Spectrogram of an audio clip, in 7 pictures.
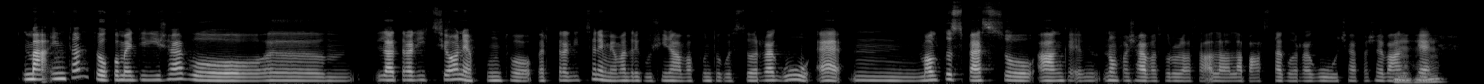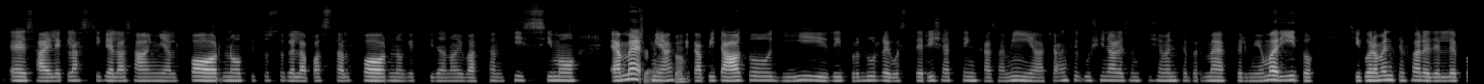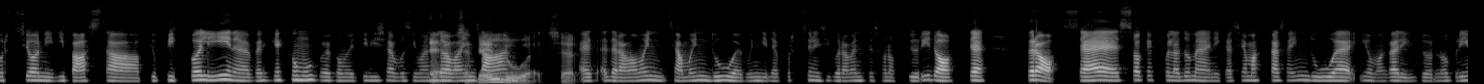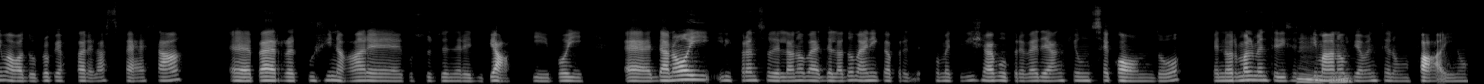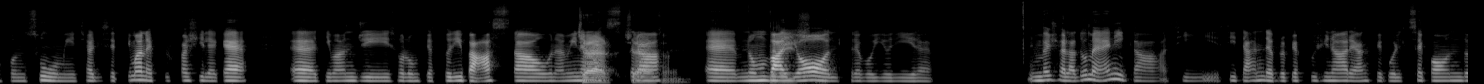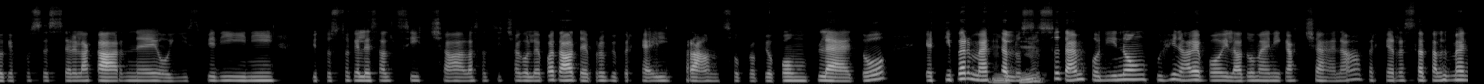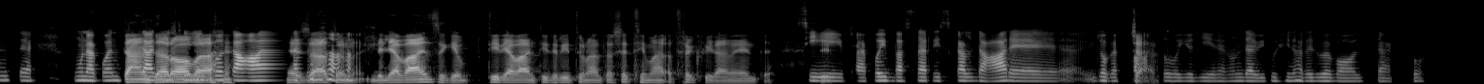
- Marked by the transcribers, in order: "cioè" said as "ceh"; "cioè" said as "ceh"; laughing while speaking: "comunque"; "proprio" said as "propio"; "cioè" said as "ceh"; "proprio" said as "propio"; "proprio" said as "propio"; tapping; laughing while speaking: "talmente"; chuckle; laughing while speaking: "da"; laughing while speaking: "settimana tranquillamente"; "cioè" said as "ceh"; laughing while speaking: "cucinare"
- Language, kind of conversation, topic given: Italian, podcast, Raccontami della ricetta di famiglia che ti fa sentire a casa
